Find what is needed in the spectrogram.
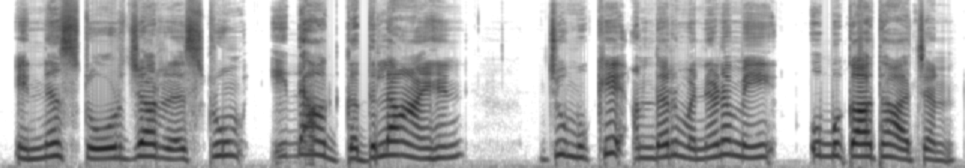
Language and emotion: Sindhi, disgusted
